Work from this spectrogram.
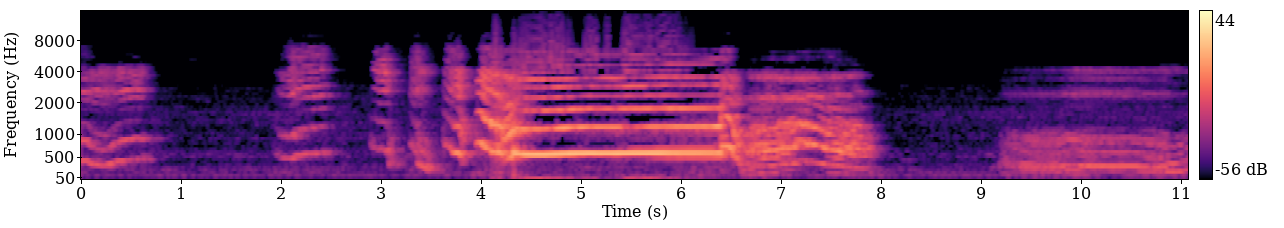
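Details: A Basenji left alone by its owner gives short broken yelps, then one long, steady, high howl held about two seconds. The howl breaks downward into a wavering tail, followed after a pause by a soft, low whine.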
